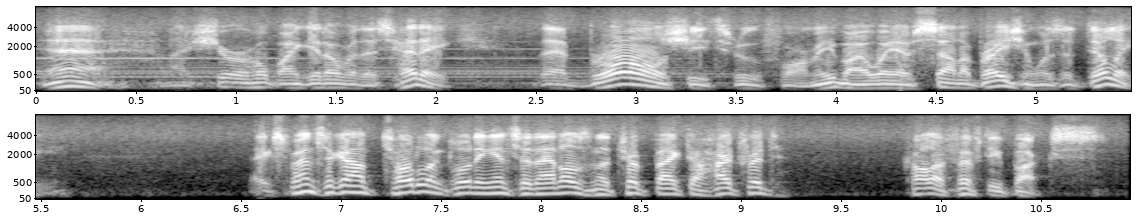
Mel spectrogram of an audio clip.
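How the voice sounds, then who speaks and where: A man's voice: medium pitch, very animated, a little fast, a little mellow, faint music behind, close to an everyday voice. An American man playing a wry, self-assured freelance insurance investigator in 1950s radio noir style, casual and slangy. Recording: muffled, noisy vintage radio recording.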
